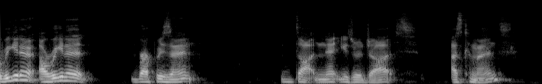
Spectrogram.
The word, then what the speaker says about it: JWT: Americans say jot. Actually, I think people have decided that it's jot. I've always just called it a JWT. No, jot. JOT, jot tokens.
